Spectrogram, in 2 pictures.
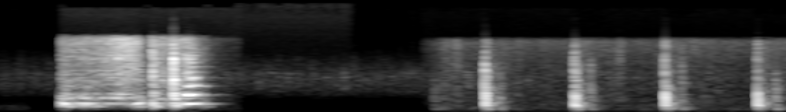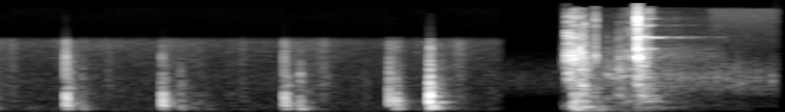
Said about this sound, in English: Open this door now. I want to see what you've got so far.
